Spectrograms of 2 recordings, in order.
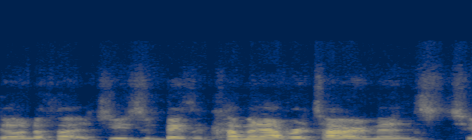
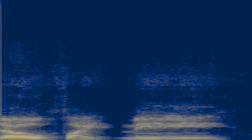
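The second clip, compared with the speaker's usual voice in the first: sobbing, tearful, pleading cry. Retelling an anime scene where a character begs: imitating a crying plea. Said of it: "crying, pleading".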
